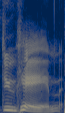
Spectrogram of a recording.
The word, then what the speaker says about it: Duquesne: We were like, oh, I hope Duquesne wins. – Okay, now I already forgot the correct way. I believe it's Duquesne. – It's Duquesne. – Okay, a few things here. First of all, Duquesne.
